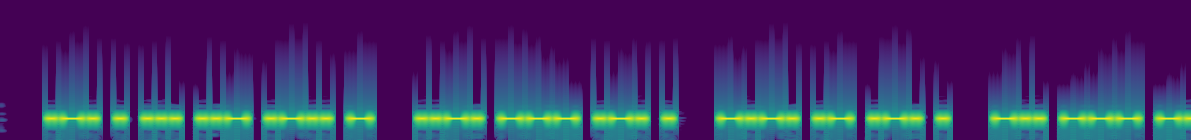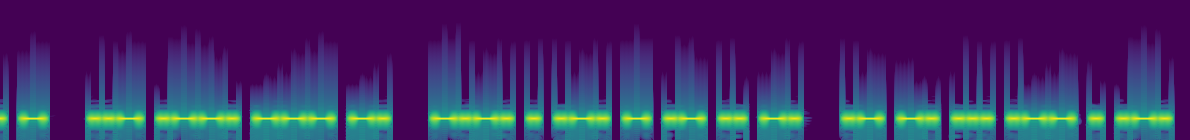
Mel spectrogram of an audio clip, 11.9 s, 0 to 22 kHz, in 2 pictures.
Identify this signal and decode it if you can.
Morse code, heard as a keyed tone, about 34 wpm, 500 Hz. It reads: RESULT FORE CARE DONT UPON CERTAIN ANSWER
